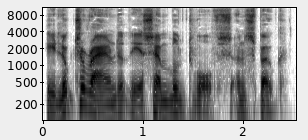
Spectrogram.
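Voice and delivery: usual speaking voice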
